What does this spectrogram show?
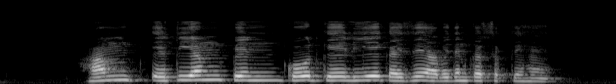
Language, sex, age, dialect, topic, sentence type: Hindi, male, 25-30, Awadhi Bundeli, banking, question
